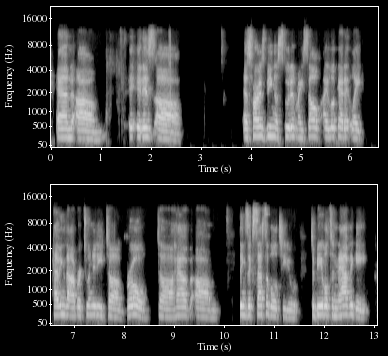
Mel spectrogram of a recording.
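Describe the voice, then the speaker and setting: A woman is speaking. Her pace is moderate and her intonation fairly even. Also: fairly high pitch for a woman. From Milwaukee, US Midwest (born in Mexico). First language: Spanish. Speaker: public commenter at board meeting. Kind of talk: public comment speech. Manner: hesitant, many fillers.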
